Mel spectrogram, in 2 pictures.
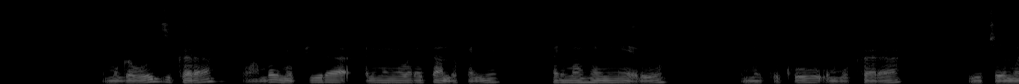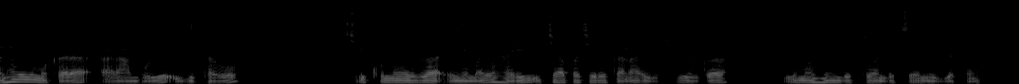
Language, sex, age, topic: Kinyarwanda, male, 18-24, finance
